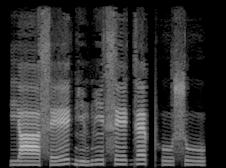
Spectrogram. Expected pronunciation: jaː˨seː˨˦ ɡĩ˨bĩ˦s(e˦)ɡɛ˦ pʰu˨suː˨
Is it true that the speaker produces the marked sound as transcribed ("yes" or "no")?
yes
